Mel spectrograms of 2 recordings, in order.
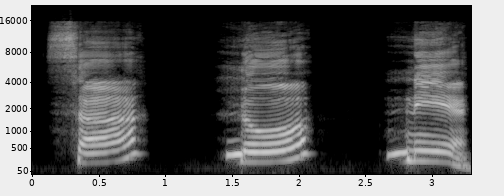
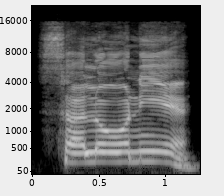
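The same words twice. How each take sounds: First: स, लो, ने drawn out one at a time; syllable by syllable. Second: Said in the usual way. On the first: Shown as a demonstration. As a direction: sound out स, लो, ने with a pause after each. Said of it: "एक अक्षर का उच्चारण सही से". (स, लो, ने अलग-अलग खींचकर) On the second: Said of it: "शब्द का उच्चारण सही से हो जाएगा".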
